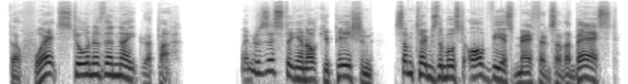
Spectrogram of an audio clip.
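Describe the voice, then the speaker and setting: A man's voice: a little high, dry recording, studio quality. A man voicing a wise, witty old Scottish advisor in a video game, with a wry, eloquent and rueful manner. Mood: storytelling, wry. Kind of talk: video game character dialogue.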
